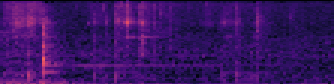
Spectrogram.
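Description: A stainless steel mixing bowl knocks against the rim of a soup pot, leaving a short metallic ring that fades after about a second, followed by a few faint light taps as the bowl is shaken empty.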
